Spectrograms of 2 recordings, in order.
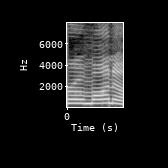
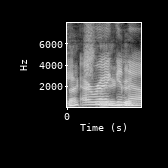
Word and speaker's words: Oregano: comically so hey look you're romano now sorry oregano i realized i was saying his name wrong it's yes you're right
